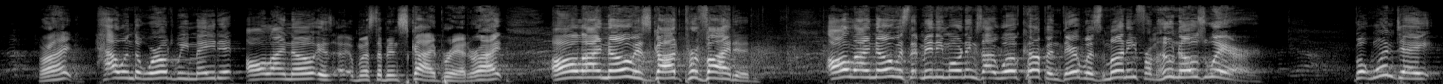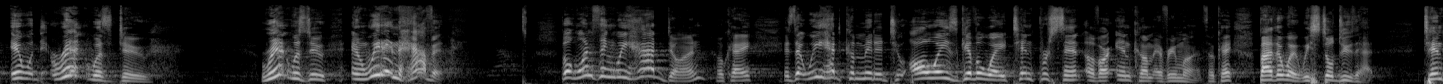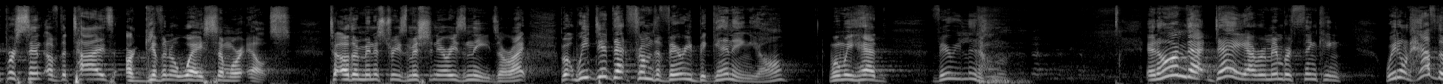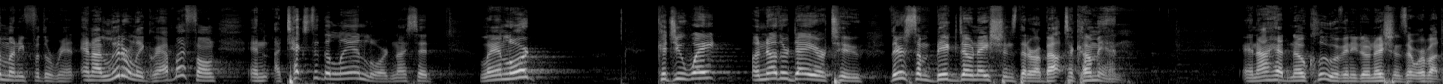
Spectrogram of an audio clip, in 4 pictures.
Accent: American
